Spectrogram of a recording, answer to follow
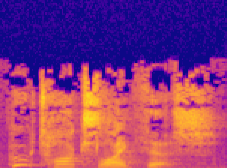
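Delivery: high, slow, disbelieving put-on question; mock incredulous. Preacher asking the congregation who talks like this, mock incredulous. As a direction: ask it like you can't believe anyone talks this way. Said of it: "I want to ask now".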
